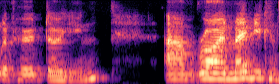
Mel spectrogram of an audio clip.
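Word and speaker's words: Douyin: listening in queensland who may not have heard dou ying um ryan maybe you can spell it out so we know how to spell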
